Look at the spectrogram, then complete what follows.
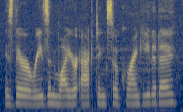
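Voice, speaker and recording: A woman's voice: mid-range voice, little pitch movement, fast, a little hiss or hum, lightly acted. A woman playing a headstrong young outcast huntress in a video game, speaking directly with dry, questioning wit. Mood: wry. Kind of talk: video game cutscene acting.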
